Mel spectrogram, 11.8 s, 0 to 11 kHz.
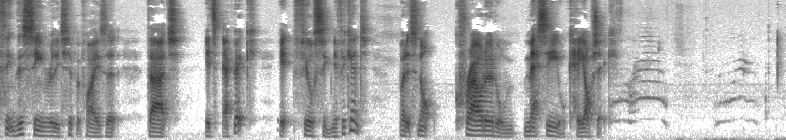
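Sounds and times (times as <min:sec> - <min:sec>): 
speech: 0:00.1 - 0:09.3
cat meowing: 0:09.2 - 0:10.1, 0:10.7 - 0:11.5.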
